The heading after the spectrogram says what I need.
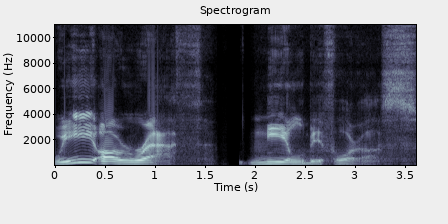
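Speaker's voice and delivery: slow, imperious voice used to commanding respect. Voicing the Iron Heart speaking imperiously to the party: voice used to commanding respect. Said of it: "in a voice that is clearly used to commanding respect".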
